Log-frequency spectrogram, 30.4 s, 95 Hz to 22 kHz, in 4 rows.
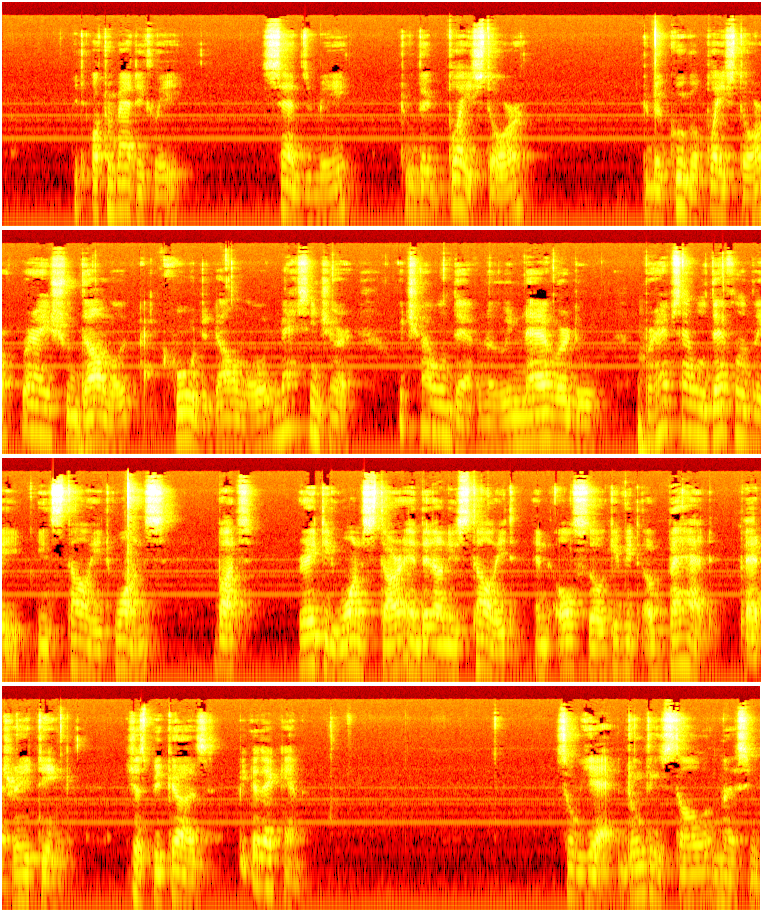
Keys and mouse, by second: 5.0-7.7 drag, 5.0-7.7 right drag, 21.6-26.5 right drag, 22.3-24.8 drag, 28.8 ctrl+s.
